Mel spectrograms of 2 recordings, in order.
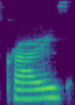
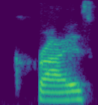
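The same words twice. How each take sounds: First: Cries repeated with a rising lift; doubled cries, the second one lifted; stress on cries. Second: Said in the usual way. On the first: Shown as a demonstration. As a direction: lean on cries to mean really crying. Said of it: "like, cries".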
